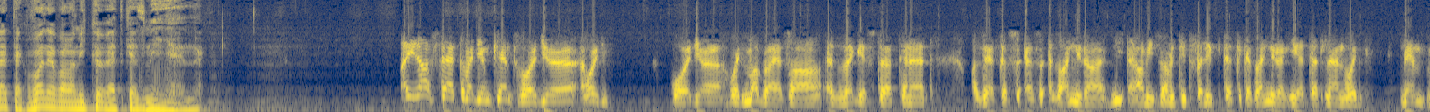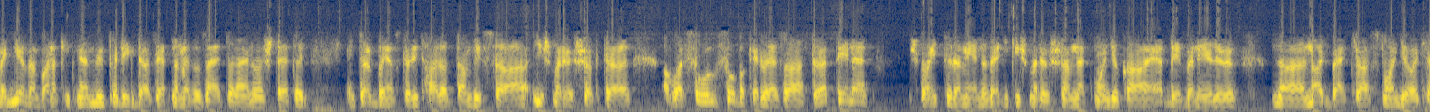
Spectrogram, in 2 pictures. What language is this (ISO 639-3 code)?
hun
